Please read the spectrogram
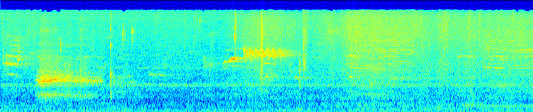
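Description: Wild birds calling faintly over a steady hiss of light rain. There is a short, louder call about half a second in and a quick trilled song about three and a half seconds in.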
